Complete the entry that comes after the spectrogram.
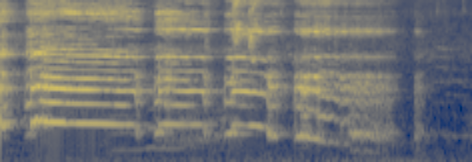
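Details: Multi-tiered crow of a Kokok Balenggek cockerel, a rare village chicken breed from Solok, West Sumatra: one long bright opening note followed by four shorter, separated tiers, the whole phrase lasting about two and a half seconds.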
